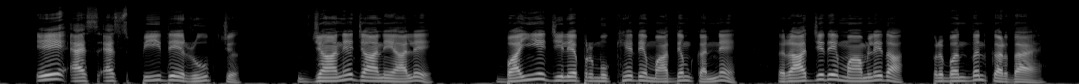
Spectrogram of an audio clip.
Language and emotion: Dogri, neutral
